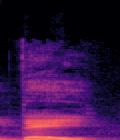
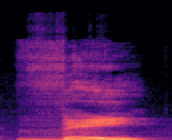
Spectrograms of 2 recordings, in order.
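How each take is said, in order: First: It begins with a hard d sound. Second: It begins with a soft th sound. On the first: The speaker calls it wrong. "we say they, they like like day" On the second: The speaker calls it right. "instead of saying they"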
